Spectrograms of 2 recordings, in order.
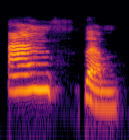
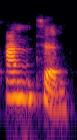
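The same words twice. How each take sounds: First: The middle has a breathy th sound. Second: The middle has a sound other than th. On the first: The speaker calls it right. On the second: The speaker calls it wrong.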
